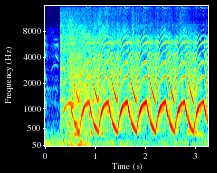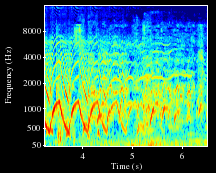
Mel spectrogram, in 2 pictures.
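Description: A siren in a fast yelp pattern, its pitch sweeping up and down about two and a half times a second. It sets in just after the start and fades over the last second or two.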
